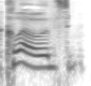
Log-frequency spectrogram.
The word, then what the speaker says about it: clothes: No one uses the TH. Thank you. That's what we tried to tell him yesterday. TH is like the fucking appendix. We all say it like you're closing a door, a close.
